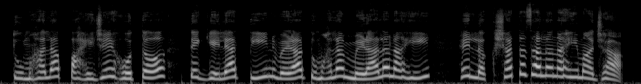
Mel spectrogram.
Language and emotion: Marathi, surprised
